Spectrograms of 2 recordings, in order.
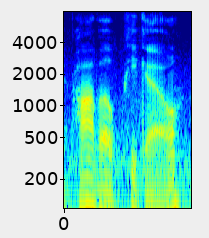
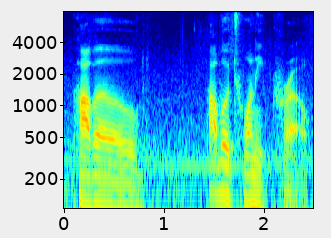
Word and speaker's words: Pavo20 Pro: After freshly wrecking my Pavo Pico, or no, Pavo20 Pro.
